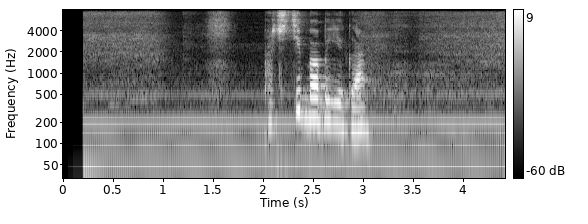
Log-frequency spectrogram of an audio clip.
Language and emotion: Russian, positive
